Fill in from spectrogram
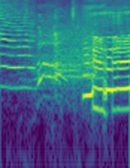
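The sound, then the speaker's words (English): A loud, wonky air horn blast, blown by wrestler Triple H at wrestlers huddled together, with a wavering, bending pitch that cracks and jumps between notes, lasting under two seconds with no talking. “Yeah, that was an all-time wonky air horn noise.”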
